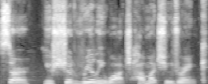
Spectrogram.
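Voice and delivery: polite, direct, spoken outright. Leaning in to address someone in character: speaking loudly. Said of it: "but speak loudly and just be like".

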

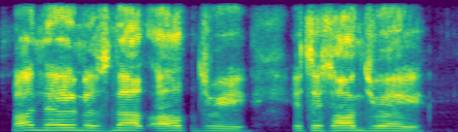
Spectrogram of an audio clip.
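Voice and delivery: very slow, drawn-out, cotton-mouthed words. Correcting a misspelled name in the comments: Andre the Giant voice. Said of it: "The best way to do an Andre impression".

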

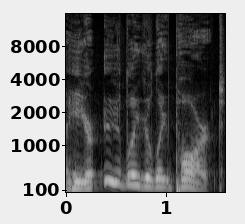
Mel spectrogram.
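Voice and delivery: ear-splitting robot voice. Joking about the robots in RoboCop, doing an ED-209 robot voice. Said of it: "Like his voice is like".

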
